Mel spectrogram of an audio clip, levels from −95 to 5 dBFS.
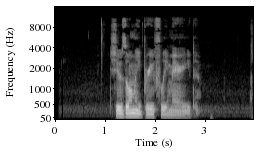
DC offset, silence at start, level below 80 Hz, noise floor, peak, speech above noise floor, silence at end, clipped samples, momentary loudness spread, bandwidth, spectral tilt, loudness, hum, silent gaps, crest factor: under 0.1%; 1.1 s; -54 dBFS; -64 dBFS; -4 dBFS; 42 dB; 0.05 s; under 0.1%; 16 LU; 11.5 kHz; -6 dB/octave; -22 LUFS; none; none; 20 dB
